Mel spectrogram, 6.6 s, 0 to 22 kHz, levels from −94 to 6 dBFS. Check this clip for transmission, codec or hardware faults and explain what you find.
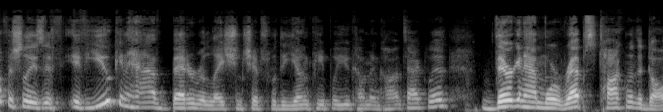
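Two brief stretches of speech carry a lost packet rebuilt from error correction, at 0.43–0.53 s and 3.55–3.61 s. Packets went missing, but each following packet carried a low-bitrate copy that the decoder played, which fits three and two lost packets. Those moments turn rougher and noisier with no gap or smeared repetition, which sets this apart from ordinary packet-loss concealment.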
